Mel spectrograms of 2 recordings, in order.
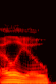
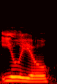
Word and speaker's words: Elio: I know uh a lot of people I talked to didn't know how to pronounce the name. They kept saying Ilio and I go I get where your mind would go because of how the English language works, but also this is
